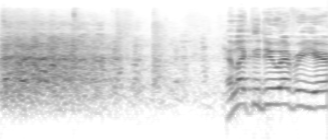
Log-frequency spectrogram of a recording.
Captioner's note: laughter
